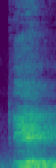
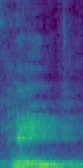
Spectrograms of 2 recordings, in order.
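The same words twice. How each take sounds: First: It is said in a Bengali-style way. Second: It is said in an English-style way. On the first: The speaker calls it wrong. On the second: The speaker calls it right.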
